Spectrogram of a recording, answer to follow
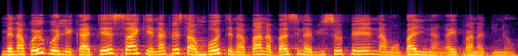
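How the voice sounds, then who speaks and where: A woman at medium pitch with a Congolese accent, very fast pace, hardly any pauses and ordinary pitch variation. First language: Lingala. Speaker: women's ministry leader. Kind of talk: testimony. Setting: church.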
